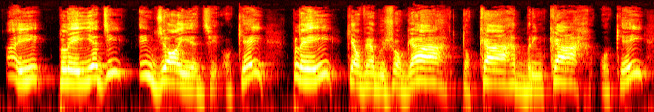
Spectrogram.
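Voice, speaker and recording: A woman's voice: mid-range voice, lively intonation, very slow, darkish tone. A woman with a Brazilian Portuguese accent, teaching English grammar rules step by step and checking in often with short prompts. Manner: explains step by step, checks in with frequent "ok?" and "muito bem". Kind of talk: recorded classroom explanation.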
